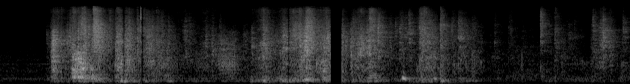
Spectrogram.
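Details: A pug, apparently thinking she has found a new friend, gives breathy, high whines and snuffling grunts in a small room.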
